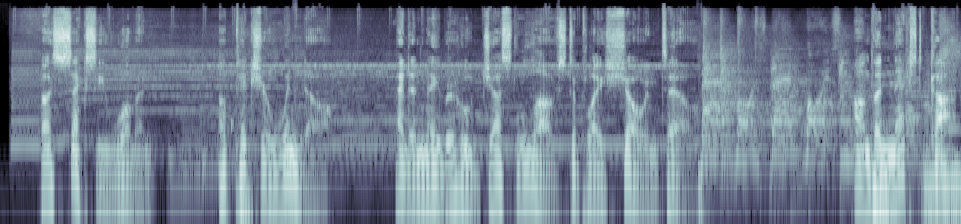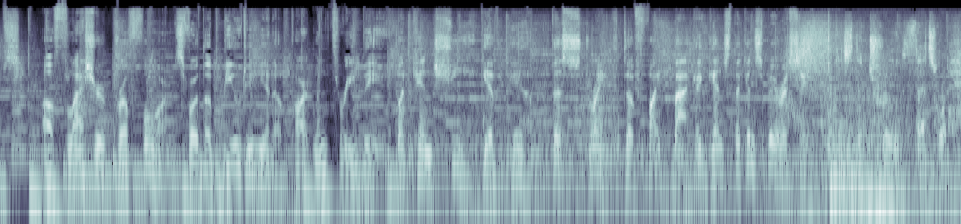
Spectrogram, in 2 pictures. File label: Compelling Versatile Promo Imaging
